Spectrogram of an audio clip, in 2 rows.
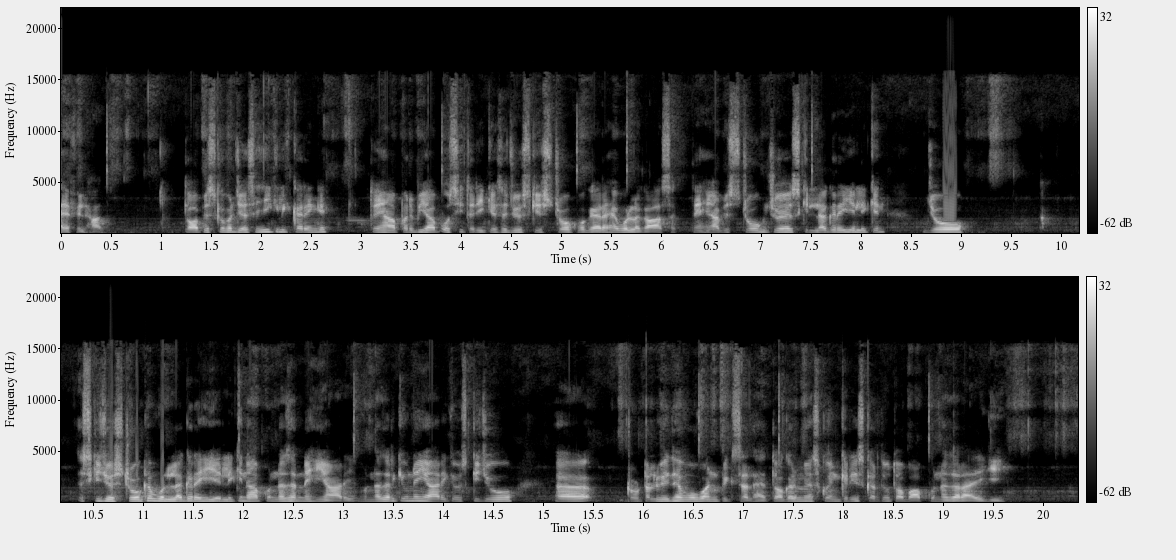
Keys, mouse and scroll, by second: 0.4 click, 3.7 click, 10.3 click, 16.5-17.9 drag.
